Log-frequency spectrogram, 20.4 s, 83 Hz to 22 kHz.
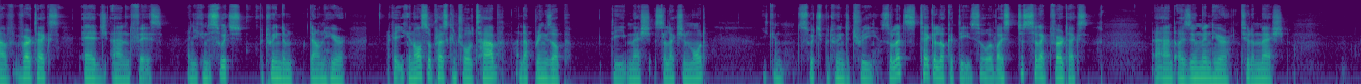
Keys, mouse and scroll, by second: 0.4-4.2 drag, 4.2 ctrl+Tab, 6.9 ctrl+Tab.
